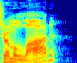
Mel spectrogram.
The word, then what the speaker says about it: remoulade: Which is 6 ounce Angus beef patty, aged white cheddar, sun-dried tomatoes, caramelized onions, bacon, lettuce, remoulade sauce. Am I saying that wrong? – I think it's remoulade.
